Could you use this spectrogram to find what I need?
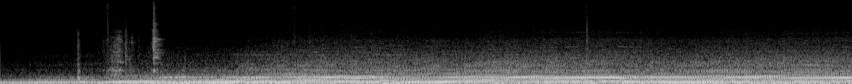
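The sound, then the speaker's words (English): A big 7.3 diesel truck engine revs and accelerates hard at full throttle, its deep rumbling drone rising in pitch through gear shifts, loud, with no one speaking. “Anyway, so I just figured people would want to hear the goodness that is the 7.3.”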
